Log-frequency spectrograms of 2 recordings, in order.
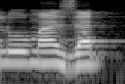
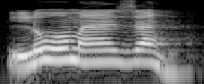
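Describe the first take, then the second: First: The word ends with a t sound. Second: The word ends with a soft h sound. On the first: The speaker calls it wrong. "bukan dibaca lumazat" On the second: The speaker calls it right. "tapi lumazah"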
